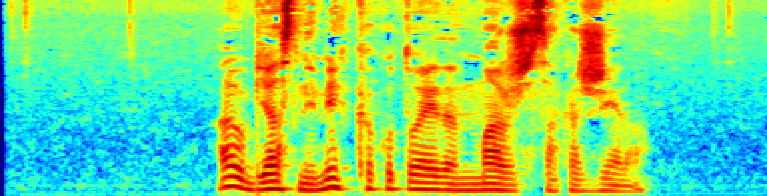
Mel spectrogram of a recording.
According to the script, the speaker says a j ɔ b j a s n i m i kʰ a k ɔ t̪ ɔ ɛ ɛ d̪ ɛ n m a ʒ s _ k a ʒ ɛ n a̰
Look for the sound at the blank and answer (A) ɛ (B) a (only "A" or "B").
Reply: B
